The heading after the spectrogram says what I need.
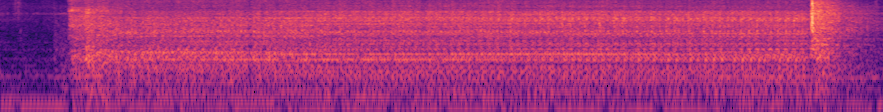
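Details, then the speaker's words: Centrifuge refrigeration compressor switching on with miswired electricity supply at installation: harsh buzzing rattle with uneven low hum, starting abruptly then cutting off; abnormal start noise, unit should be switched off and supply fixed by electrician. "If that is the case, you will hear a strange noise when the compressor switches on. It sounds like [music] this."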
